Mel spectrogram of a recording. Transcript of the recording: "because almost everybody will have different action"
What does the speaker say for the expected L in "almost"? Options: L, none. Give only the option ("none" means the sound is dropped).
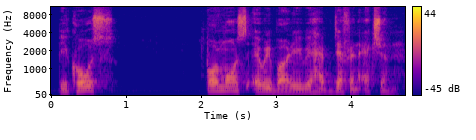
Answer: L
